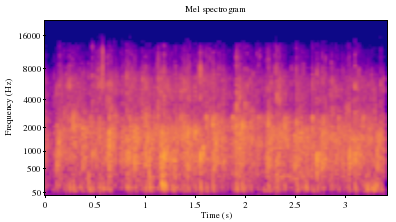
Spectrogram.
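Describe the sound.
An audience claps to welcome a speaker at a talk on caring for veterans, a dense, steady patter of many hands, fairly loud throughout.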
